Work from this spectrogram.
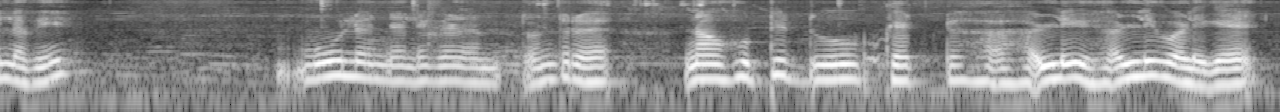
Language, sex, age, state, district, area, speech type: Kannada, female, 60+, Karnataka, Gadag, rural, spontaneous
